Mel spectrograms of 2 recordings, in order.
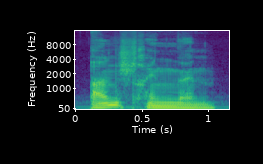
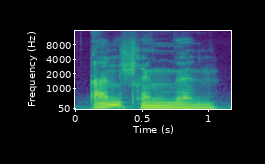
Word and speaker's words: Anstrengungen: Ensuite, deuxièmement, une deuxième difficulté principale, c'est que le NG en allemand, dans ce contexte-là, ce ne sont pas vraiment deux consonnes différentes. En fait, c'est deux consonnes qui sont prononcées ensemble en faisant un son nasal là où est fait le G d'habitude. C'est-à-dire qu'au lieu de faire N puis G, faites un N, un son nasal, là où normalement est fait le G. Faites un ng, ng, ng, voilà.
